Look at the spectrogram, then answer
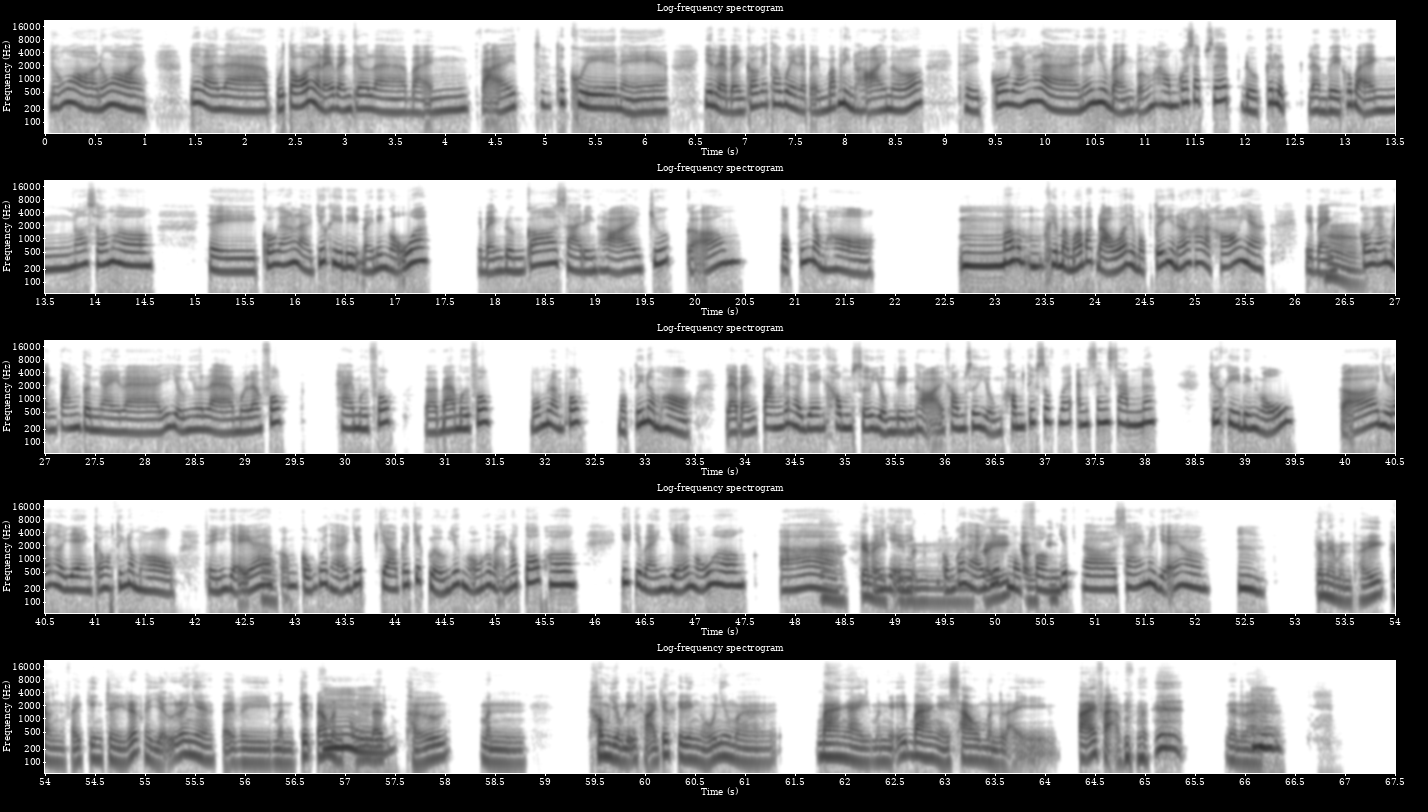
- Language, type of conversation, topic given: Vietnamese, advice, Làm sao để duy trì kỷ luật dậy sớm và bám sát lịch trình hằng ngày?
- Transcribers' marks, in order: tapping; other background noise; laugh; laughing while speaking: "Ừm"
